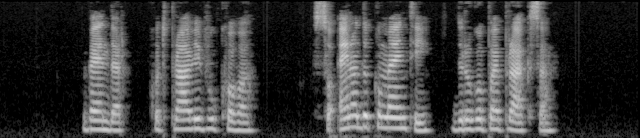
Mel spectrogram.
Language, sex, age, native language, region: Slovenian, male, 12-17, Slovenian, Central Slovenia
